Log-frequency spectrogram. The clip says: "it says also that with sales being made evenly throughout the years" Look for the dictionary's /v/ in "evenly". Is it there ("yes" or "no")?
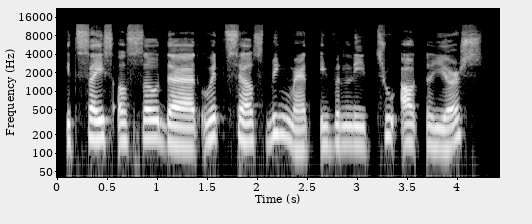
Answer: yes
